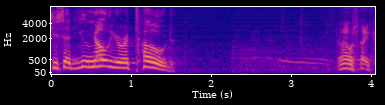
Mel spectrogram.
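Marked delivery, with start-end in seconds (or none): 0.3-1.6 play-acted grandmotherly scolding, called out loudly. Retelling how a woman outside a store scolded a little boy: imitating someone shouting. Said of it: "she's shouting at this little boy".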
